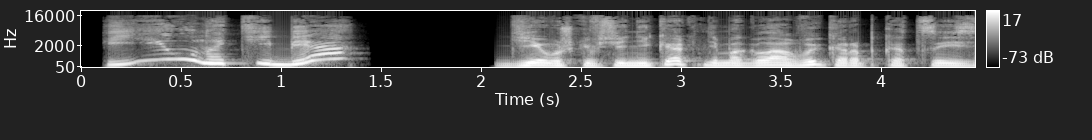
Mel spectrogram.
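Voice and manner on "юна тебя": put-on high childish echo question; puzzled little girl. Child asking if she poisoned him, puzzled squeak. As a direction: pipe it up, confused.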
